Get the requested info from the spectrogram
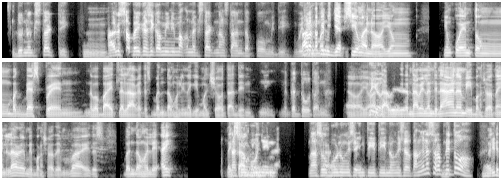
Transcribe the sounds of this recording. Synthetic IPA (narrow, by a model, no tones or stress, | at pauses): d̪ʊnːɐɡst̪aɹt̪ɛ | haːlosːɐbajkɐs̬ɛkɐminɪmaknɐɡst̪aɹt̪̚nɐŋst̪and̪ɐp̚komɪd̪iwɛaːɾɐŋkɐmɪnɪd͡ʒɛpsjʊŋʔɐno̞jʊŋ | jʊŋkwɛnt̪o̞ŋmɐɡ̚bɛs̚pɹɛnnɐbɐbaːʔɪt̪̚lɐlaːkɛt̪ɐsbɐnd̪ɐŋhʊlɪnɐɡɪŋmɐɡ̚ʃoːt̪ɐ̰d̪ɪnnɐɡ̚kɐt̪uːt̪ɐnɐ | ʔoːʔojʊŋɐd̪aːmɪɐnd̪aːmɪnɐlɐŋd̪ɪnaʔaːnɐmɐʔɪbɐŋʃoːt̪ɐɲnlɐlaːkɛmɐʔɪbɐŋʃoːt̪ɐjʊŋbɐbaːʔɛ̰t̪ɐs | bɐnd̪ɐŋhʊlɪʔɐj | nɐɡsubʊɲɐ | nasuːbʊnʊŋɪs̬ɐjɪnt̪it̪inʊŋɪsat̪ɐŋɪnɐsɐɾɐppnɪt̪o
